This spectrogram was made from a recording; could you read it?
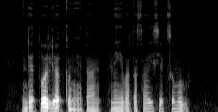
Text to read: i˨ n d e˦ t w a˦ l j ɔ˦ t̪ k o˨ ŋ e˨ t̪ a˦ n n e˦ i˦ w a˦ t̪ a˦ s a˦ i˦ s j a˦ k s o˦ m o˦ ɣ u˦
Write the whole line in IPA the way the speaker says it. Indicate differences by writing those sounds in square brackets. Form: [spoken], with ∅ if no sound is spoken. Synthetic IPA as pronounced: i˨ n d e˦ t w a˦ l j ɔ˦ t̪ k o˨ ŋ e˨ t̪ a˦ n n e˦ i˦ [β] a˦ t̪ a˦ s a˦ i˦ s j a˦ k s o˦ m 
